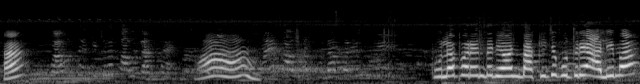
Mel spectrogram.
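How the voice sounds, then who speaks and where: A woman with a high voice talks to her camera as she walks outdoors in light rain. She keeps calling, coaxing and scolding her dogs. Faint music sits under her voice. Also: fairly even intonation, takes it slowly, a bit bright, highs cut off. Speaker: vlogger. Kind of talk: casual vlog talk. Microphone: handheld camera while walking.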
